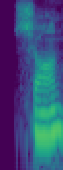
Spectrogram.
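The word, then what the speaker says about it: Siân: pronounce this name mate It's s i a an I say Sha but Shan Sean son Sean I think Sean yeah Sean Richards and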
